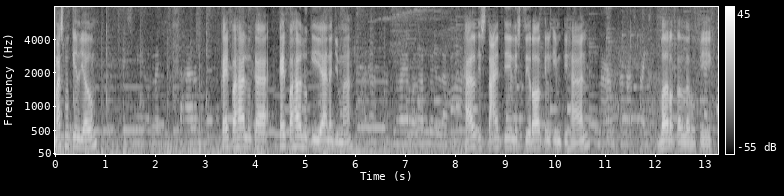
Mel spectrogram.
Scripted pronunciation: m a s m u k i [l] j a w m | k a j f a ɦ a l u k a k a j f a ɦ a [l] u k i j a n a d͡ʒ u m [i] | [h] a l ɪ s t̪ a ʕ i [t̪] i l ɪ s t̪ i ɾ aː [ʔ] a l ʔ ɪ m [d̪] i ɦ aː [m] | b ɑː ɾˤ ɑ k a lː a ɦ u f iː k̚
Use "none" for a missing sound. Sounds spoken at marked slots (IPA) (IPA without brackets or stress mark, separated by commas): l, l, a, h, t̪, k, t̪, n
